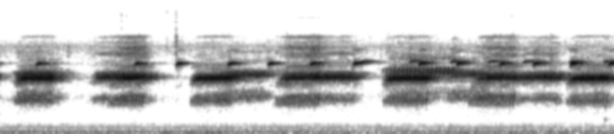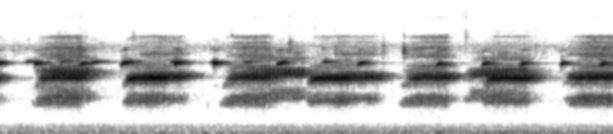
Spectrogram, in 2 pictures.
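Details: Frogs croaking to find partners, males calling females: a continuous chorus of many rough, banded croaks roughly once a second, overlapping and uneven, with sharp higher clicks between bursts and a low hum underneath.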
